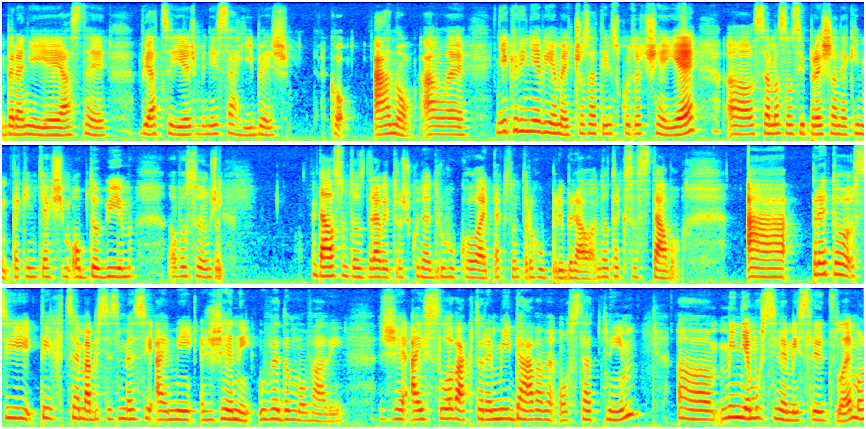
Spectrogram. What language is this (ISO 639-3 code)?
slk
